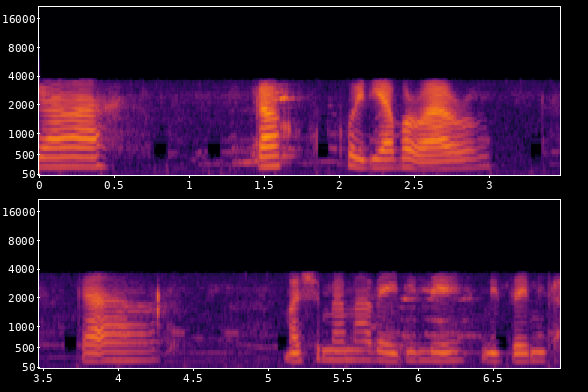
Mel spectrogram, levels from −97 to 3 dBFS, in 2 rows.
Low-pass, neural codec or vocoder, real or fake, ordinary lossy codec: 3.6 kHz; none; real; none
